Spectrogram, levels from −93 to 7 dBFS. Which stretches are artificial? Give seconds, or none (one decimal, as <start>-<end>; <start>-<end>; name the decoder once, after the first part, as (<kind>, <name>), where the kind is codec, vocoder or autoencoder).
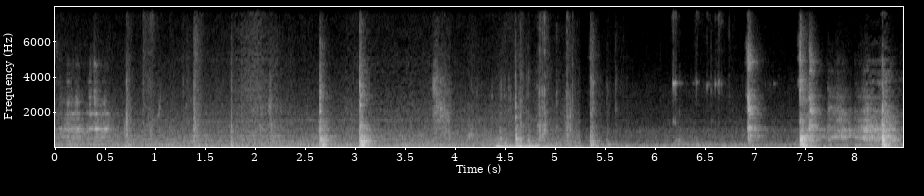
1.3-2.4 (autoencoder, DAC-VAE)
